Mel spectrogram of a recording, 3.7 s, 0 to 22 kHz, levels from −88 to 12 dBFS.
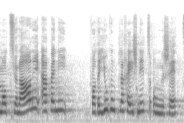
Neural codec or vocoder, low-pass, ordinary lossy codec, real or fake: codec, 44.1 kHz, 7.8 kbps, Pupu-Codec; 14.4 kHz; Opus, 64 kbps; fake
